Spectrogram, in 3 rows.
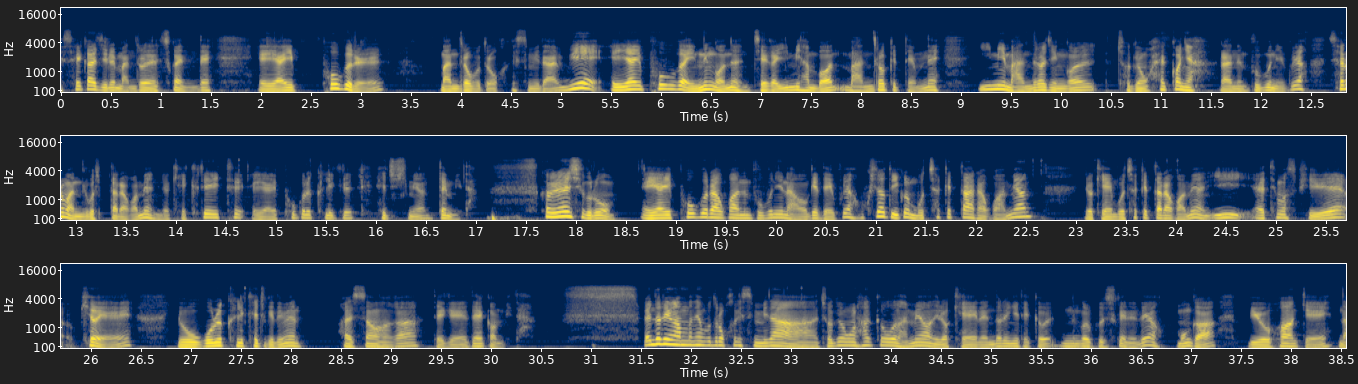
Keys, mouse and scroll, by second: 14.5 click, 19.4 click, 22.5 click, 23.8 click, 27.3 click, 32.9 click.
